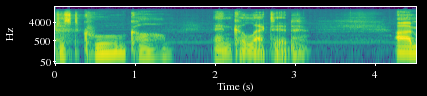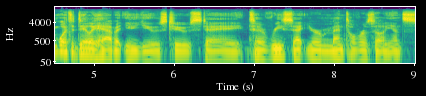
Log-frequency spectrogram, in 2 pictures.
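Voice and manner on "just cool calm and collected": cool, calm radio announcer voice. Speaker showing off their cool, calm, collected radio voice, NPR radio voice. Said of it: "all N P R for people".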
